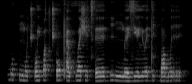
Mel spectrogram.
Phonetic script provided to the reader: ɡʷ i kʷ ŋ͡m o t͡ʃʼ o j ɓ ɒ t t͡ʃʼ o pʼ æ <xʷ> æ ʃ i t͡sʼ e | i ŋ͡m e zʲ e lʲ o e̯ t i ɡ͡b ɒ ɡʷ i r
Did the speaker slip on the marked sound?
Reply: no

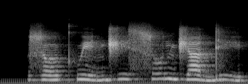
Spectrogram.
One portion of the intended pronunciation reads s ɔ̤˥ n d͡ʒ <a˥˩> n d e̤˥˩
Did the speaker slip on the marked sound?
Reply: no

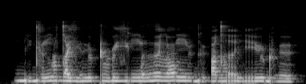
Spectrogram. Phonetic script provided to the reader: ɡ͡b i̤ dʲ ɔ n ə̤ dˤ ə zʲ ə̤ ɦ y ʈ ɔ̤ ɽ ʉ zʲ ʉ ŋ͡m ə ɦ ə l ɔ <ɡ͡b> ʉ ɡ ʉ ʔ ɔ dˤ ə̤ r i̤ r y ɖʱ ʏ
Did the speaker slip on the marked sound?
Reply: yes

